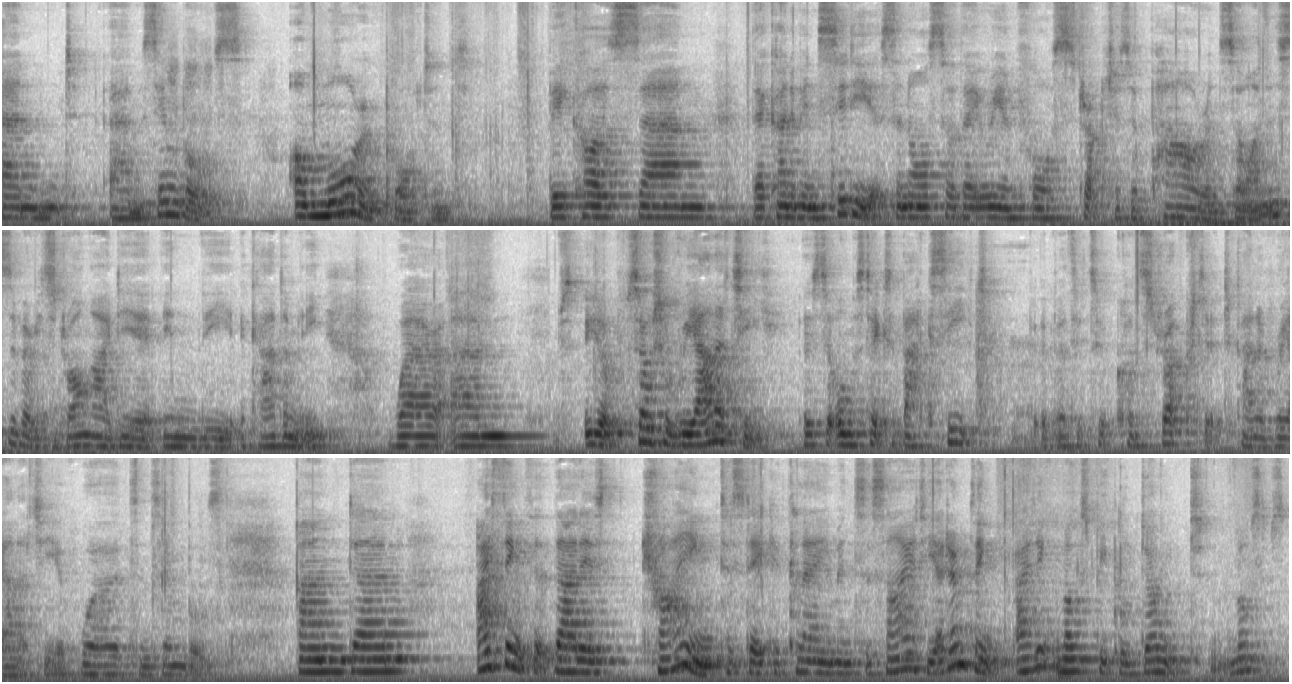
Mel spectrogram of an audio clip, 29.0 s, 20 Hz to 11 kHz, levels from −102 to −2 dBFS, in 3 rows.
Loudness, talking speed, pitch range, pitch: -28 LUFS, 160 wpm, 135-170 Hz, 150 Hz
